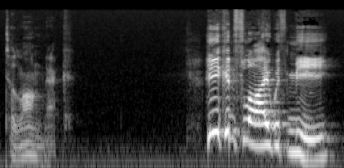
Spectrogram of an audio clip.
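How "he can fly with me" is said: booming goose leader announcement; commanding goose leader. Acted. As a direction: address the whole flock like a proud leader.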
